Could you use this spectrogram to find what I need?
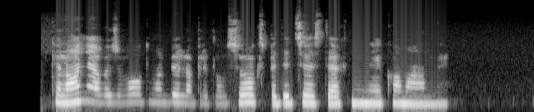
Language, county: Lithuanian, Vilnius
